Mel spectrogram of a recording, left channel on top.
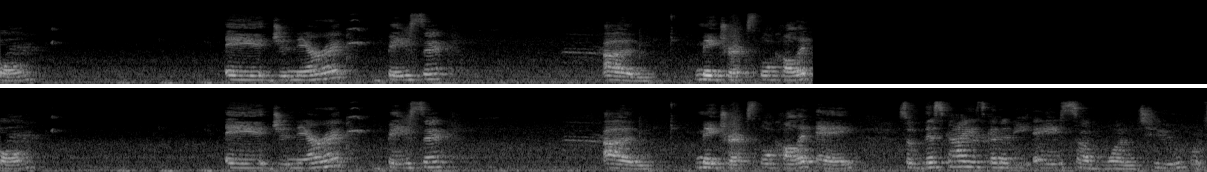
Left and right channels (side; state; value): left; drops out; at 8.2 s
